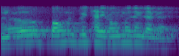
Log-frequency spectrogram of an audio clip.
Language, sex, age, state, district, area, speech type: Bodo, male, 18-30, Assam, Chirang, rural, conversation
